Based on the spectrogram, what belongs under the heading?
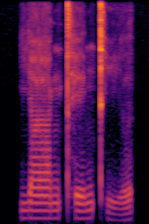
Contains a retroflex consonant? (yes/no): no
